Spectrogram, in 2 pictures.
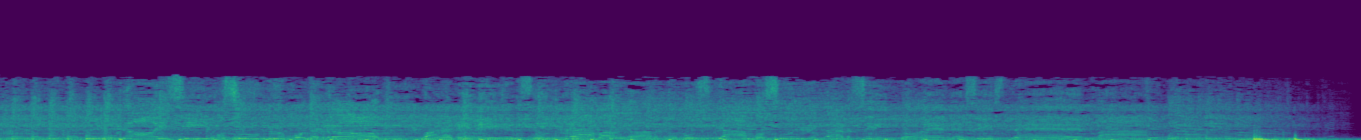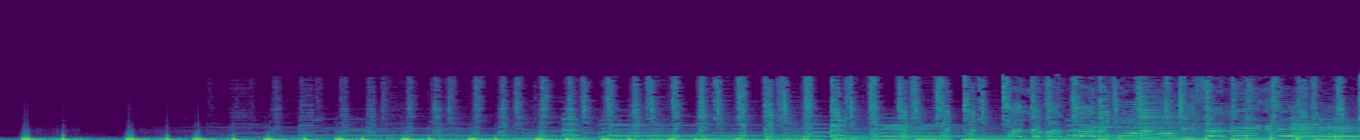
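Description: Heartbeat thumps in a radio show jingle: music plays, breaks off briefly, then a run of low, rhythmic thuds comes back in under the returning music.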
